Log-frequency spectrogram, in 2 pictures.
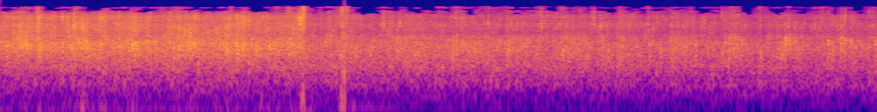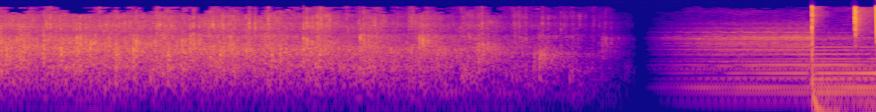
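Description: An auditorium audience applauding steadily at the end of a lecture, the clapping fading out about seven seconds in. After a brief silence, music swells up near the end.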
